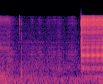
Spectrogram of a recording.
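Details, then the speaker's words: Kerosene torpedo heater, seven years old, serviced after a problem blamed on fuel left over winter: quiet, then a steady high-pitched buzz as the igniter sparks normally before the burner lights. "as you see it's buzzing there we go"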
